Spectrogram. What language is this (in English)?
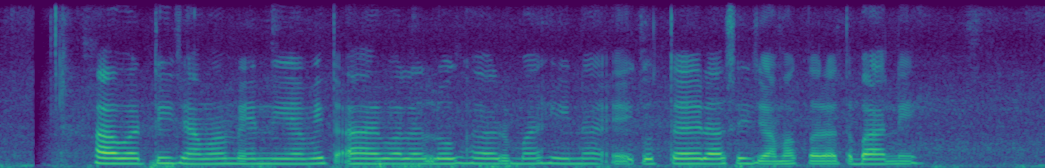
Bhojpuri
